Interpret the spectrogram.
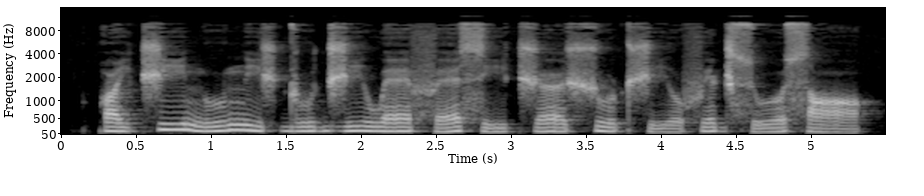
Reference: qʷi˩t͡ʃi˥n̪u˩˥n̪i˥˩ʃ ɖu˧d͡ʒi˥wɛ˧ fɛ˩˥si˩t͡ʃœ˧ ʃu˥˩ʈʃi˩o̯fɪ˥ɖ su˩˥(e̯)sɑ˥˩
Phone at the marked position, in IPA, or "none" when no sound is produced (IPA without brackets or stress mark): o̯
